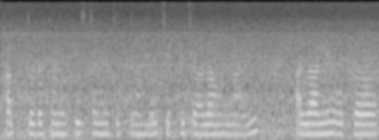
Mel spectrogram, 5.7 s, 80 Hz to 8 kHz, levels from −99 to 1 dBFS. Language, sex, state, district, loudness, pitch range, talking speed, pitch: Telugu, female, Andhra Pradesh, Sri Satya Sai, -17 LUFS, 210-220 Hz, 85 wpm, 215 Hz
